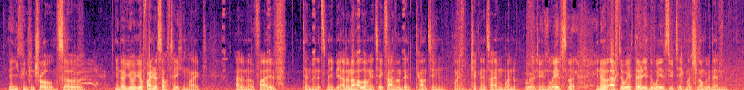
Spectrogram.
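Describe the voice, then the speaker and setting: A man's very deep, low voice at a fairly quick pace, with fairly even intonation over noticeable background noise. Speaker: gaming commentator. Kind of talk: gameplay commentary. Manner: monotone; casual, filler-heavy.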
